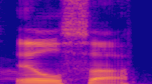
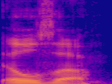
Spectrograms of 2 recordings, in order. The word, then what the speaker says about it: Ilsa: ilza okay Julie says uh Elsa is indeed pronounced ilsa gotcha some people pronounce it ilsa okay I'm gonna call it ilsa because that's kind of what it sounds like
